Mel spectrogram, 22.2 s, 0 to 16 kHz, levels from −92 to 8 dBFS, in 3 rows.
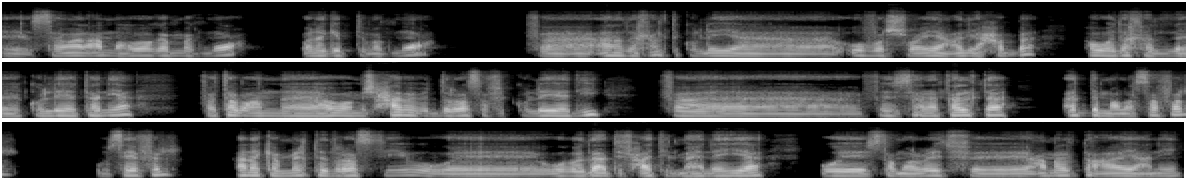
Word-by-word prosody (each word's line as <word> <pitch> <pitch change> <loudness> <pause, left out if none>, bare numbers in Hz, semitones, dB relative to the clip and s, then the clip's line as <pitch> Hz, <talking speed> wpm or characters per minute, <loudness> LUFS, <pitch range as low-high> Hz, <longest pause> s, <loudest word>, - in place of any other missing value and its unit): آآ 115 - -12
الثانويه 125 +6 -1
العامة 135 +1 +1
هو 125 0 0
جاب 125 -1 -1
مجموع 115 -2 -1 0.4
وأنا - - -1
جِبت - - -5
مجموع، - - -2 0.6
فأنا 110 +4 -2
دخلْت 125 +6 -6
كُلّية 125 +1 -3 0.6
over 130 -2 -3
شوية، 125 +2 +1
عالية 120 +1 -1
حبّة، 65 - -1 0.3
هو 135 -2 +2
دَخَل 110 -2 -3
كُلّية 120 +2 -1
تانية، 140 +8 0 0.4
فطبعًا 125 -4 +1 0.2
هو 125 +2 +4
مش 120 - +2
حابب 145 -3 +5
الدراسة 125 +1 +1
في - - -5
الكُلّية 120 +2 +2
دي، 160 +9 -3 0.3
ف - - -8 1.2
في 125 +5 -8
سَنة 120 +3 0
تالتة، 145 +2 +5 0.4
قدِّم 130 -5 +2
على 110 +1 +1
سَفَر 165 +6 +1 0.5
وسافر. 155 +5 0 0.3
أنا 140 0 +6
كمّلت 135 +2 -1
دراستي 130 +3 +1
و 115 -8 -3 0.5
وبدأت 115 +4 +4
في - - -2
حياتي 120 - +4
المهنيّة 120 +4 +2 0.3
واستمرّيت 115 +1 +2
في 110 0 -2
عملت 130 +4 0
ع 115 +1 +3
يعني 115 +1 -1
125 Hz, 130 wpm, -25 LUFS, 115-130 Hz, 1.2 s, أنا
